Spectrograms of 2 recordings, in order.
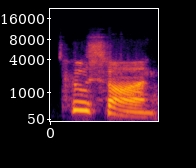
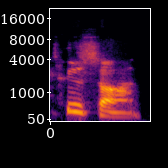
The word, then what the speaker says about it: Tucson: It's pronounced Tucson. I know it I know it looks funny on how it's spelled and how it looks. It's pronounced Tucson.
